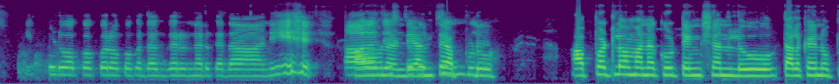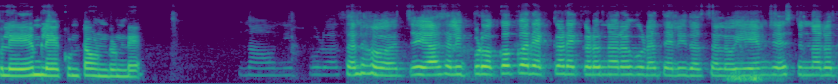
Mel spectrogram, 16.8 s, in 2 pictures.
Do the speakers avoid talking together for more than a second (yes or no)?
no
